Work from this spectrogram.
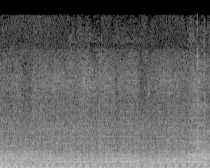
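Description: Motorcycle engines run steadily up close as bikes are parked beside the ancient Gudimallam temple, a continuous mid-pitched rumble with clattering texture throughout.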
